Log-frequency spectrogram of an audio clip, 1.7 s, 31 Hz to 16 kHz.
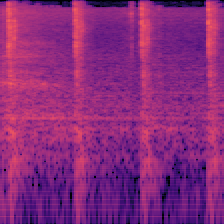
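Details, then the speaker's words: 24V dosing pump bodged to run on a 12V heater, after self-check: crisp single ticks about twice a second, evenly spaced, before the heater fires; normal fuel pump ticking. "it's it's uh it's going from self-checking to well the pump the pump is now bumping you can hear the pump pumping bumpers pumping"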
